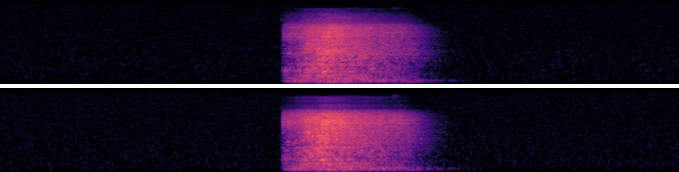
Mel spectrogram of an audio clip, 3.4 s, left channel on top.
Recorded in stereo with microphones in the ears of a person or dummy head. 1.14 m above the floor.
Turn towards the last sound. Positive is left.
turn(degrees=-35)  # may be behind; listen again after turning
